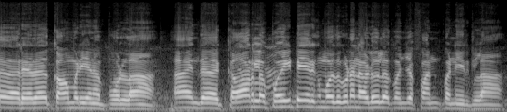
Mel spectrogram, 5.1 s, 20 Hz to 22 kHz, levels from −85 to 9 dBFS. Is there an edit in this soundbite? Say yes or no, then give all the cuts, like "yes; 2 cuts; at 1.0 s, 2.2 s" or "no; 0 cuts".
no; 0 cuts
